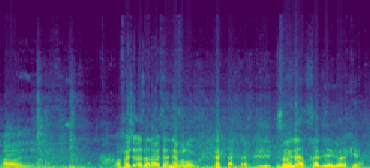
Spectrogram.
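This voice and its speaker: A man with a Moroccan Darija accent, vlogging outdoors with friends, excitable and teasing, laughing often. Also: high-pitched, quick pace, loud music behind the voice. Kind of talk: casual vlog with friends.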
